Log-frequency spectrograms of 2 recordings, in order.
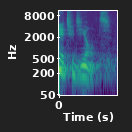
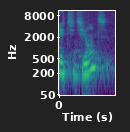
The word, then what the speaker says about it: étudiante: Une étudiante. Une étudiante. That's a female student. Again, this letter is silent. Un étudiant, une étudiante. Because of the E, the T gets pronounced here.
